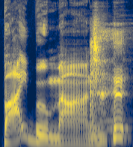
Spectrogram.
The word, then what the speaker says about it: Vibe Man: which is pronounced as Baibu Man, which sounds like Bible Man.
